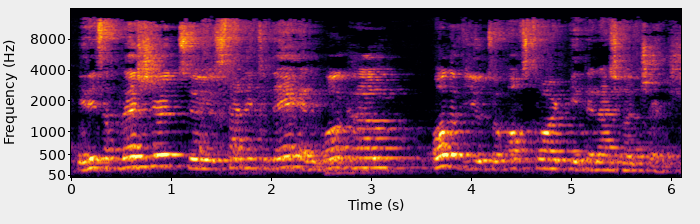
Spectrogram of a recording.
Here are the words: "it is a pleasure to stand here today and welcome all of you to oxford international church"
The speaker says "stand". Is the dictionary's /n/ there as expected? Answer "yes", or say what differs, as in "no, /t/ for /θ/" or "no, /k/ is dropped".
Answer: no, /n/ is dropped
